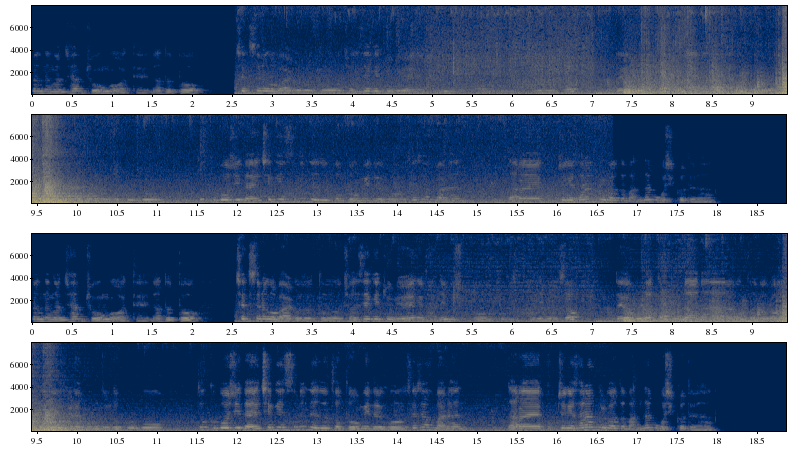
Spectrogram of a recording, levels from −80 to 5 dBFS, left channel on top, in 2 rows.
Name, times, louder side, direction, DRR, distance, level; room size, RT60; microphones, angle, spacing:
voice 1, 0.0-2.2 2.5-11.1 11.5-14.9 15.4-18.0, right 2 dB, 20° right, 0.3 m, -40 dB
sound 1, 2.5-16.7, left 4 dB, 60° left, 0.4 m, -33 dB
3.6 x 2.4 x 4.1 m
head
